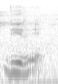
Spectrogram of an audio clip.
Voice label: "dir", tooth, Wamesa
